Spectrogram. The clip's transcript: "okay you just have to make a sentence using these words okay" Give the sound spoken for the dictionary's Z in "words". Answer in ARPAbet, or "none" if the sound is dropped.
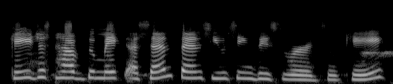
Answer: S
